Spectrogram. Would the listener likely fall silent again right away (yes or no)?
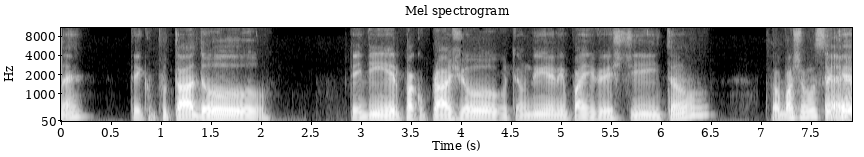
no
